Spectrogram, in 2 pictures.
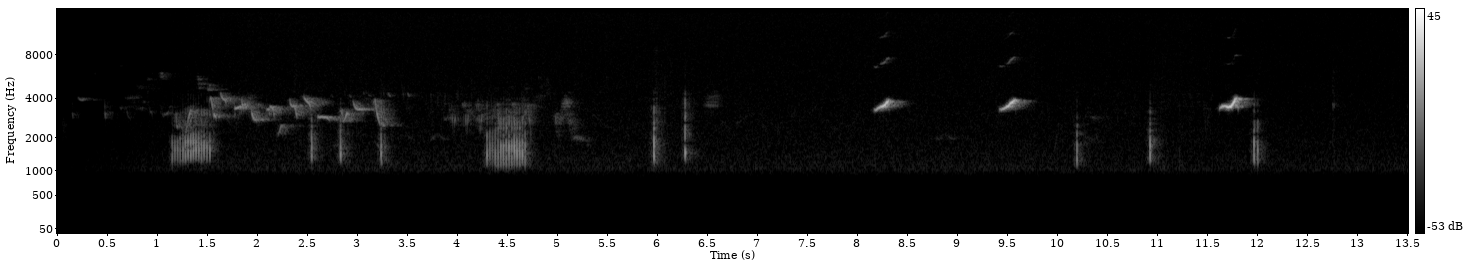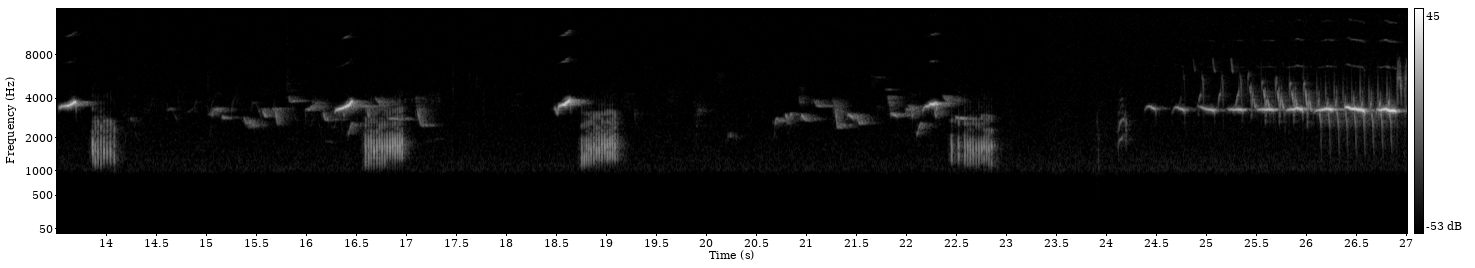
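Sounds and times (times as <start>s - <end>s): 
common nightingale singing: 0.1s - 5.3s, 8.2s - 8.5s, 9.4s - 10.3s, 11.6s - 12.0s, 13.5s - 17.4s, 18.5s - 19.1s, 19.9s - 22.9s, 24.1s - 26.9s.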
